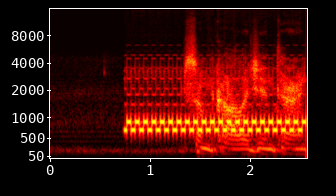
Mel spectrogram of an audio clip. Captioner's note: phone rings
